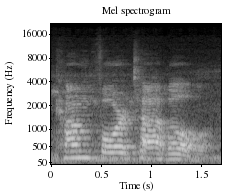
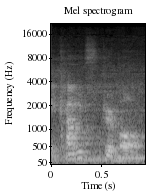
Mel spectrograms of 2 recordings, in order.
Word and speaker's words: comfortable: well as them okay the second one is the same thing comfortable comfortable but we don't say that we just say comfortable yeah so you don't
